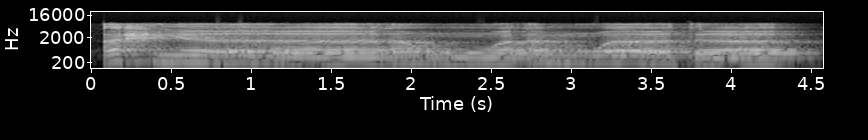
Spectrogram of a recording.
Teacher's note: احیاء و امواتا، احیا حمزہ اقصی حلق سے بالجہر ادا ہوگا اور ہا ساکن ہے، اس پہ ہم سے یہ باریک پڑا جائے گا. یا الف مدہ ہے اور اس کے بعد حمزہ آنے کی وجہ سے مد متصل ہے. اوں میں ادغام ناقص مع الغنہ، و امواتا ام میم ساکن پہ اظہار، وا الف مدہ اور تا وقفاً مد عوض 2 حرکات لمبا کریں گے.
